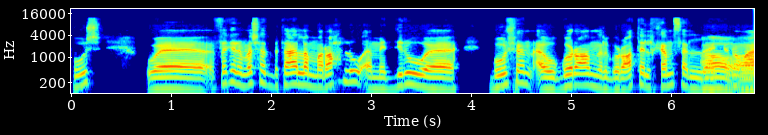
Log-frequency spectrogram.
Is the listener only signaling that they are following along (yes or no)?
no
